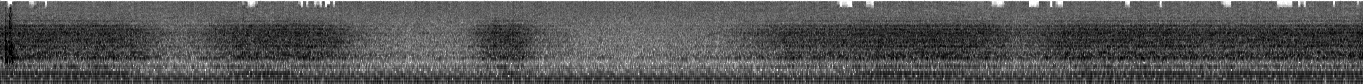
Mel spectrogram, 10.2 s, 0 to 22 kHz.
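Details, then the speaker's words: Sanyo GXT4505K combo receiver with no FM reception, heard through a signal tracer at an FM circuit point with the receiver volume down: a faint test tone barely rises above a constant FM hiss, a weak signal, so the fault lies further along the circuit. "Oh, listen. Well, that sounds like the FM hiss."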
